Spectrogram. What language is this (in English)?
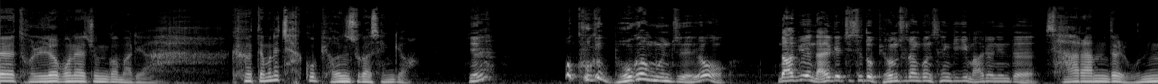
Korean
